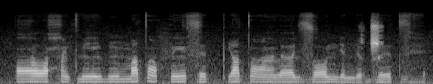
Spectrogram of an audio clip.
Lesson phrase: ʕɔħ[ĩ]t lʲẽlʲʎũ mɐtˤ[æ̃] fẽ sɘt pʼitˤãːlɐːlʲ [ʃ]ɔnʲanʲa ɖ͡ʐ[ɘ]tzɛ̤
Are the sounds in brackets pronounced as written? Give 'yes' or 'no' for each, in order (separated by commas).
no, no, no, no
